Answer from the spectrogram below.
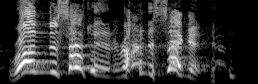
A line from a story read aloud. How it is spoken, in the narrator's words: Everyone yelled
